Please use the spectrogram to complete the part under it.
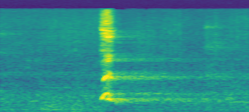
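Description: A man gives a single sharp, loud shout that echoes in a large hall.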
